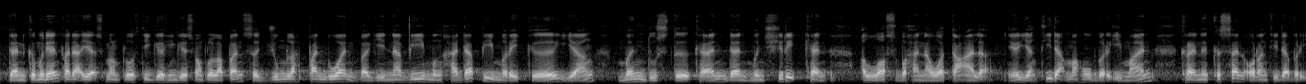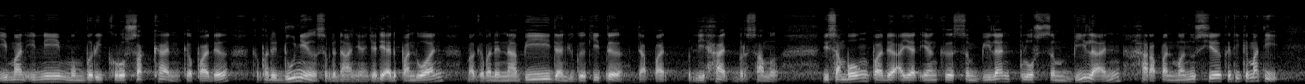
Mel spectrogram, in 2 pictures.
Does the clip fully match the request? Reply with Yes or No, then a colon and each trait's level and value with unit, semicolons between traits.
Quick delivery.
Yes: fast, 130 wpm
